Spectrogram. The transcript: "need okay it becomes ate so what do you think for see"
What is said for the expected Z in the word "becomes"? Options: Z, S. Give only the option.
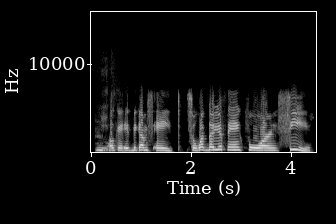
S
